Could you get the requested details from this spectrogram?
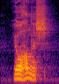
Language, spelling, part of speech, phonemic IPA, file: Dutch, Johannes, proper noun, /joːˈɦɑnəs/, Nl-Johannes.ogg
- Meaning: 1. John 2. John (book of the Bible)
